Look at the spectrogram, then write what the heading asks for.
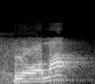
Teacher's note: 那个马声调变成了高平调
